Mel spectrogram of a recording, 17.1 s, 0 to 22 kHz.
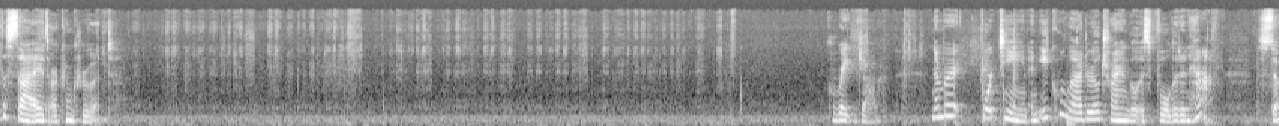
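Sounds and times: steady low hum: 0.0s - 17.0s
pencil scratching on paper: 1.8s - 9.8s.

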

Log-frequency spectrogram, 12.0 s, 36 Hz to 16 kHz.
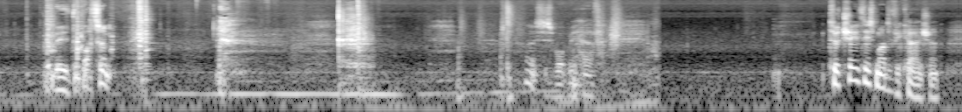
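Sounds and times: metal cover plate clattering: 4.3s - 4.8s.

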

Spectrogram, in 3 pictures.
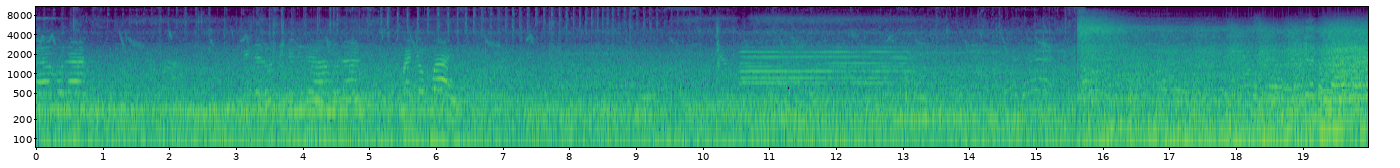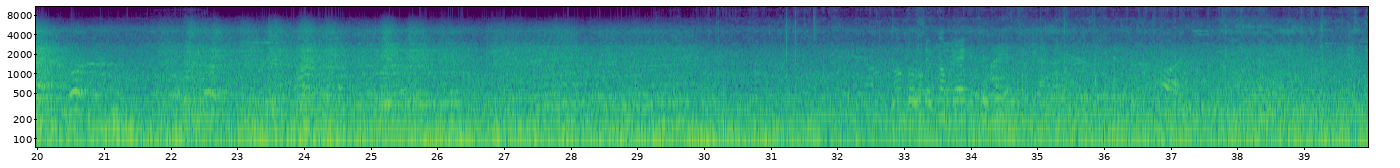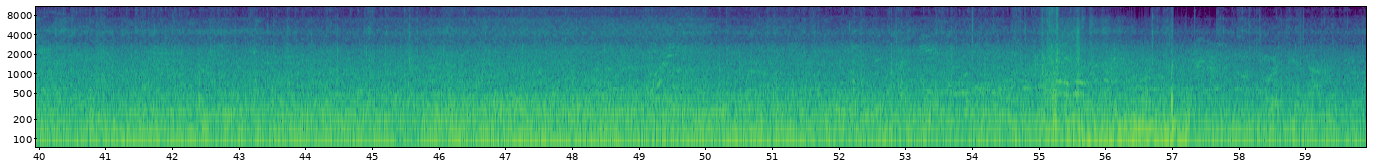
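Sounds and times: people talking: 0.0s - 1.0s, 1.8s - 8.1s, 11.3s - 23.0s, 30.0s - 59.9s
traffic noise: 0.0s - 59.9s
vehicle passing: 0.0s - 59.9s.

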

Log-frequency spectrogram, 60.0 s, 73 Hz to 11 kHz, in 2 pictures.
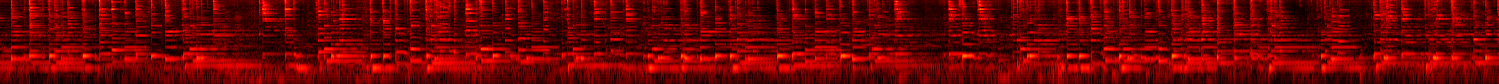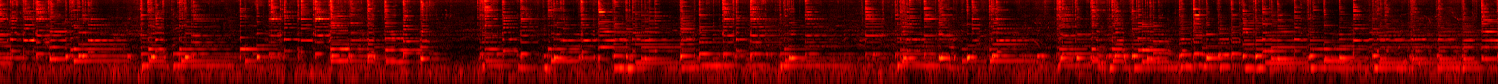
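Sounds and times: ukulele playing country ballad: 0.0s - 59.9s.

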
